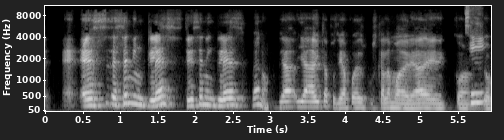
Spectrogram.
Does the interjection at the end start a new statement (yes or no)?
no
